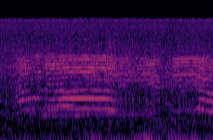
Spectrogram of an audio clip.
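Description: Near silence, with faint high-pitched voices calling out in long, drawn-out shouts.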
